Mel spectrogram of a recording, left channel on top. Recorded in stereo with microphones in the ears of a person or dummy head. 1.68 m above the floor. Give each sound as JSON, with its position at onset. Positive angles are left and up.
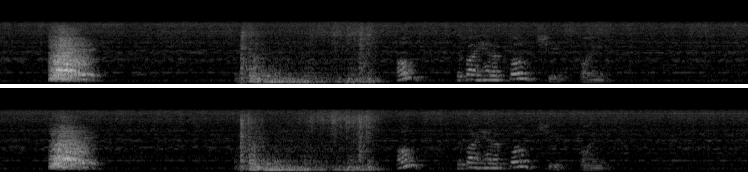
{"t": 0.5, "sound": "a scream", "side_deg": 35, "distance_m": 1.9}
{"t": 2.3, "sound": "an explosion", "side_deg": -35, "distance_m": 1.2}
{"t": 4.0, "sound": "a man speaking", "side_deg": 65, "distance_m": 1.4}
